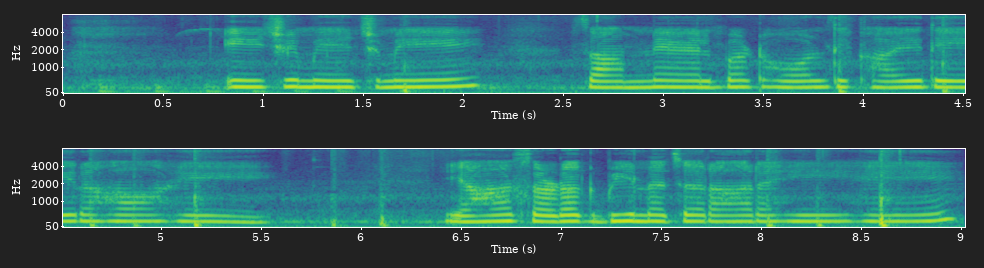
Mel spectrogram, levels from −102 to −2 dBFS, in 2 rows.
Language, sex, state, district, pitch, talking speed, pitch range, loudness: Hindi, female, Rajasthan, Jaipur, 240 Hz, 115 wpm, 235-245 Hz, -17 LUFS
